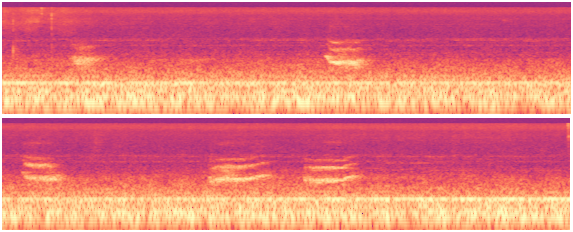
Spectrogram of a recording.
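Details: Kittens chirping, five clear short tonal chirps with rising overtones roughly every two to three seconds, the last two close together, over a continuous low hum.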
